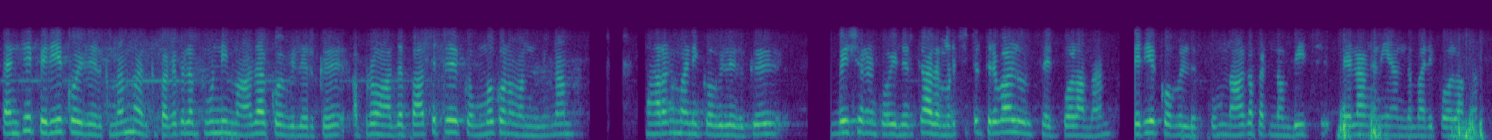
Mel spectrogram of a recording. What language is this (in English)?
Tamil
